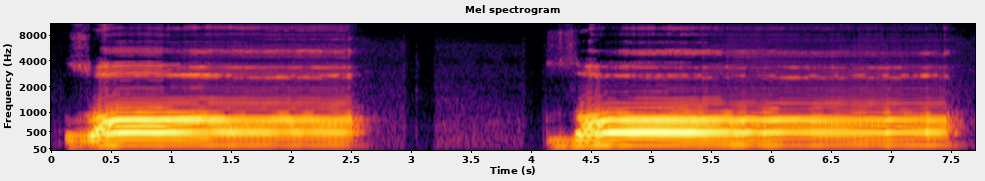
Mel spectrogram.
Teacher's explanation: یہ جو ہے ضا، یہ آپ نے موٹا کر کے پڑھنا ہے کیونکہ یہ حروف مستعلیہ میں سے ہے ضا، اس لیے آپ نے اسے موٹا پڑھنا ہے ضا ضا۔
